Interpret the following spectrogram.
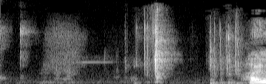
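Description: Computer keyboard keystrokes: a few light key clicks scattered through the first second and a half, as the code in the editor is selected.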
